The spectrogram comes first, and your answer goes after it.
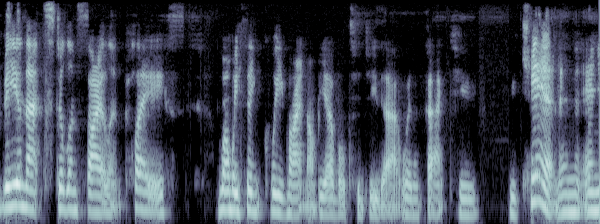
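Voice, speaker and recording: A woman with an American accent speaks fairly quickly at a medium pitch, with vocal fry and ordinary pitch variation. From Australia. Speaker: yoga therapist. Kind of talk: interview.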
